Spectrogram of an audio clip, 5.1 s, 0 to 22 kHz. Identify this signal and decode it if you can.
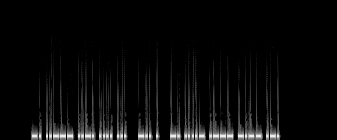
Morse code, heard as a keyed tone, about 48 wpm, 700 Hz. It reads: N2FHS DE N4JYR
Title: USA Callsign DE Callsign - 5 Characters - 45wpm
